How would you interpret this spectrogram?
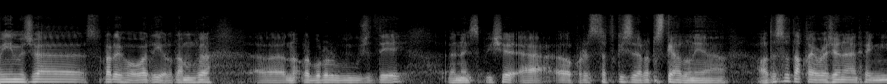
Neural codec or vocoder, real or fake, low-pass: codec, 16 kHz in and 24 kHz out, 0.4 kbps, LongCat-Audio-Codec, fine tuned four codebook decoder; fake; 10.8 kHz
